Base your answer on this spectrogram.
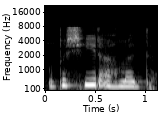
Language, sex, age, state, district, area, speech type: Kashmiri, female, 30-45, Jammu and Kashmir, Bandipora, rural, spontaneous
